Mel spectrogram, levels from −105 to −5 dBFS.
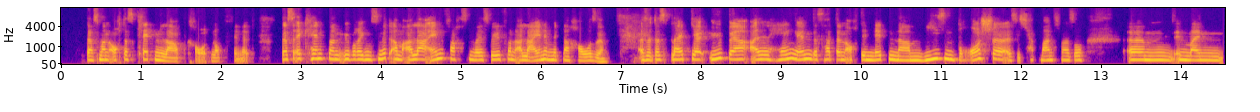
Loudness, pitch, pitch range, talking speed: -19 LUFS, 210 Hz, 195-225 Hz, 180 wpm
